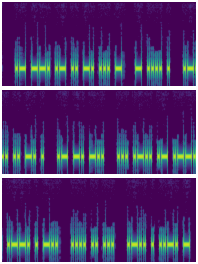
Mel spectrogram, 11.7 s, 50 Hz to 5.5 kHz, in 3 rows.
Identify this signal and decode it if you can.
Morse code, heard as a keyed tone, about 30 wpm, 600 Hz. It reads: AGAINST THE LINE AND SLAPPED HIS LEFT
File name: the old man and the sea / the old man and the sea 1 30wpm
